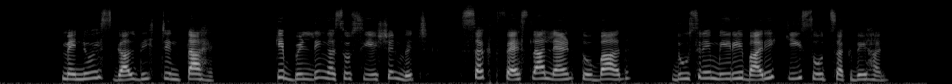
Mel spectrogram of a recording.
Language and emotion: Punjabi, fearful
